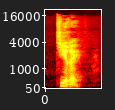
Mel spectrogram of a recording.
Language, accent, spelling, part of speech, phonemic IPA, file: French, France, tiret, noun, /ti.ʁɛ/, LL-Q150 (fra)-tiret.wav
- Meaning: 1. dash (punctuation) 2. a string used to tie papers together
